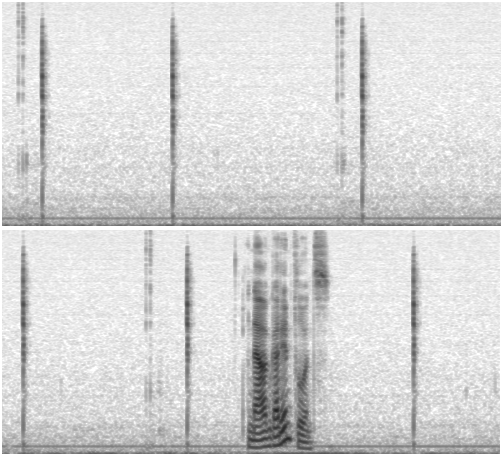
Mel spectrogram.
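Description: Game stones click sharply onto a board at a steady pace.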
